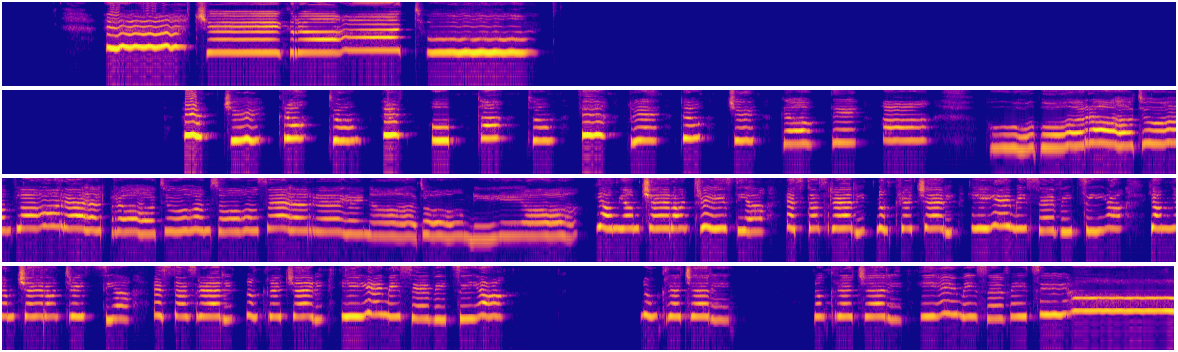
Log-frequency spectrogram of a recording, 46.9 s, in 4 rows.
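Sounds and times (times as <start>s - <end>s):
women singing: 1.0s - 5.4s, 13.6s - 40.4s, 41.6s - 42.6s, 43.4s - 46.9s.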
